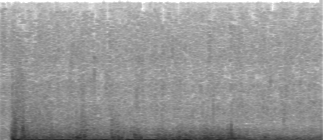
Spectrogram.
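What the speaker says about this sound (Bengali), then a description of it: "বিদ্যুৎ চমকাচ্ছে, যা ঝড় শুরু হলো।" A loud thunderclap bursts in and rolls on with a deep rumble over a steady wash of heavy rain during a storm, with no voices.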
